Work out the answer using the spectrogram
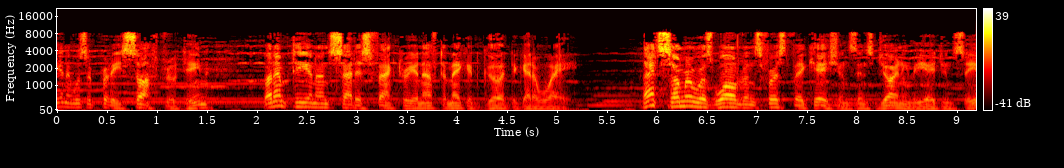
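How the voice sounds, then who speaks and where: A man's voice: lowish voice, low-quality recording. An actor playing a wistful young advertising man with a North American accent in a 1950s radio drama.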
